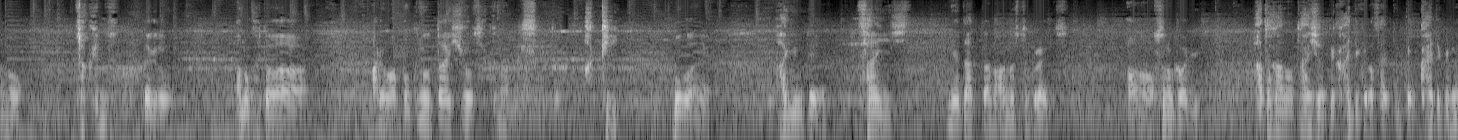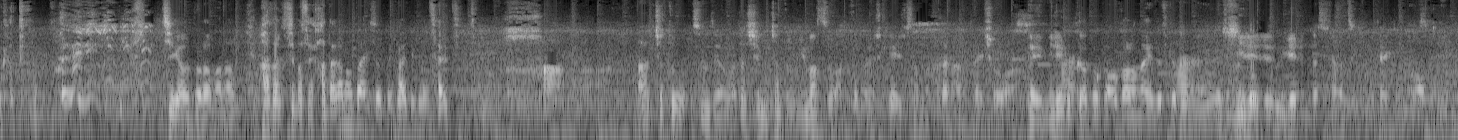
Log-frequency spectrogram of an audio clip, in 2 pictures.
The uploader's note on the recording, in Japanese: 東京某所でのインタビュー。音声につきましては、スタジオでの収録ではありませんので、多少騒がしいのはお許しいただければと思います。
